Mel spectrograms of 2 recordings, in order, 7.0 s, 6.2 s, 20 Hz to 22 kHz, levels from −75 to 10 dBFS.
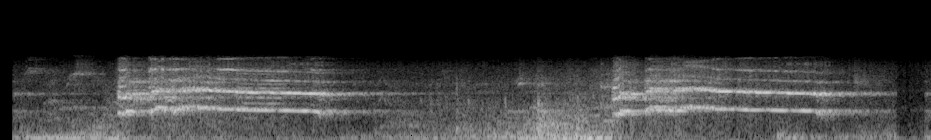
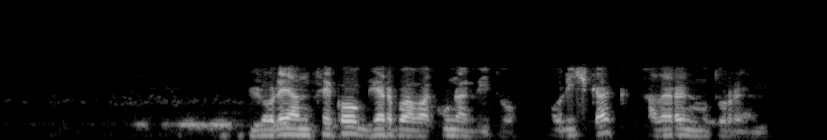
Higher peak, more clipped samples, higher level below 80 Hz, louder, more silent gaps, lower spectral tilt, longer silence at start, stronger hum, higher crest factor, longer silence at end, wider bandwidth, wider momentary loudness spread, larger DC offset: about the same, -2 dBFS vs -2 dBFS; neither; first, -28 dBFS vs -60 dBFS; first, -11 LUFS vs -19 LUFS; neither; second, -1.5 dB/octave vs -10 dB/octave; second, 0.1 s vs 1.05 s; neither; second, 12 dB vs 20 dB; second, 0 s vs 0.5 s; first, 5.2 kHz vs 4 kHz; about the same, 19 LU vs 20 LU; first, 0.8% vs under 0.1%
